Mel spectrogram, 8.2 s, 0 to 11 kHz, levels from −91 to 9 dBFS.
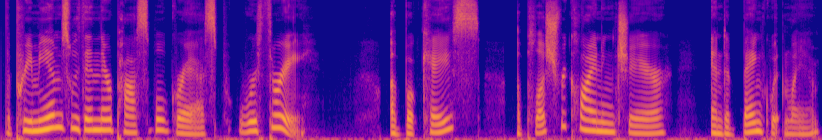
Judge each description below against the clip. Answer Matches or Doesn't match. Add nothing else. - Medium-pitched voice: Doesn't match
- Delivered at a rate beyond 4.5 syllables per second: Doesn't match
